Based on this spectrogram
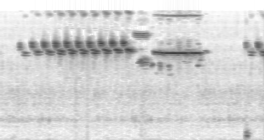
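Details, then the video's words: Yellowhammer (Emberiza citrinella) song phrase of rapid, repeated high notes ending in a short note and a long, slightly buzzy sustained tone. A faint click follows, then the start of another phrase. "Yellowhammer Singing"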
